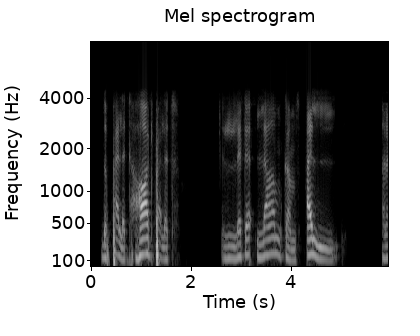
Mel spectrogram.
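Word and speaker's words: ل: lamb comes al and I mentioned that lamb of Arabic has slightly wider portion of the tongue touching the top unlike will do lamb or English l where you only touch little bit in Arabic you use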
